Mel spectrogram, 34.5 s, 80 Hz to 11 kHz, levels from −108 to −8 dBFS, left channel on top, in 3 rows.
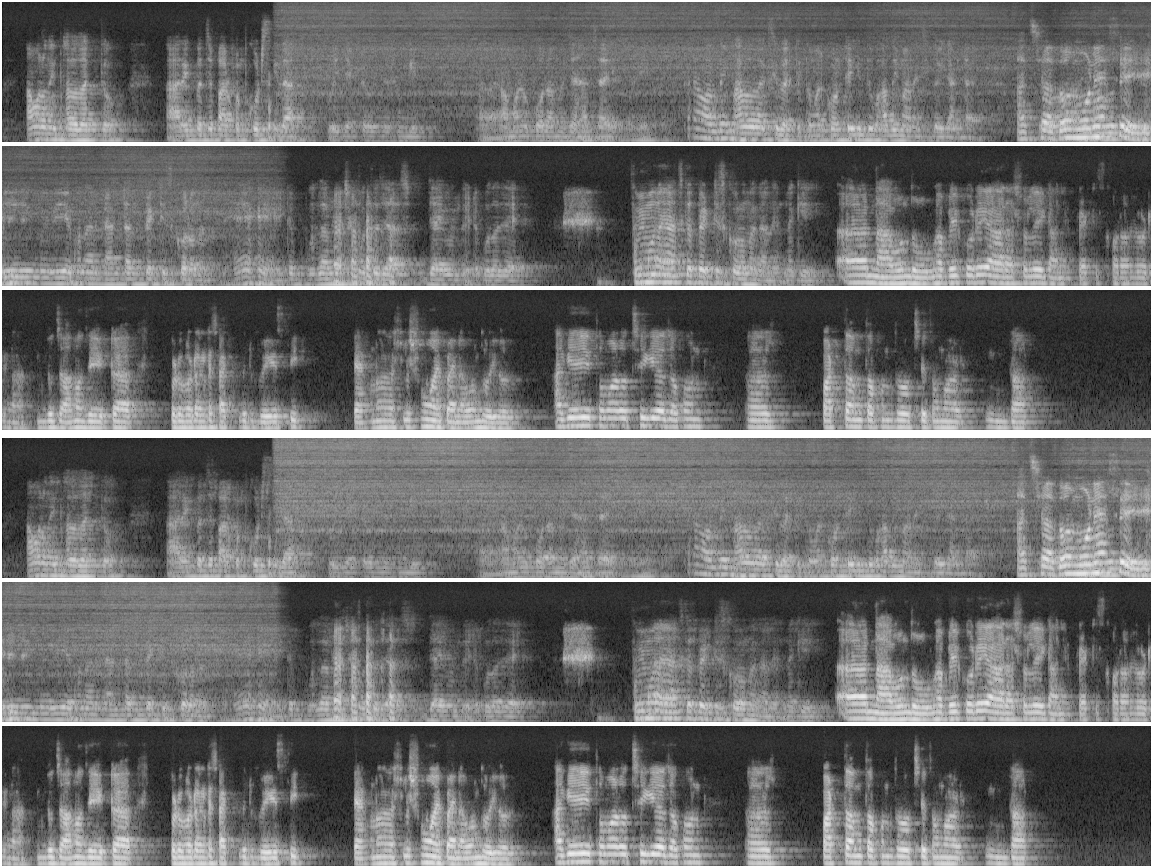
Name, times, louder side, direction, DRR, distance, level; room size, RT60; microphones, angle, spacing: voice 1, 0.3-1.4 1.7-3.0 3.3-4.2 4.7-10.0 10.4-16.7 17.8-19.7, left 1 dB, 75° left, 3 dB, 2.0 m, -33 dB
sound 1, 2.7-14.3, right 7 dB, 75° right, 3.2 m, -41 dB
voice 2, 10.2-11.7 14.8-15.2 17.1-17.4 18.0-18.3 19.8-24.3 24.7-26.0 26.5-28.2 28.5-30.0 30.4-30.7 31.2-33.2, right 3 dB, 25° right, 16 dB, 0.4 m, -24 dB
21.0 x 8.0 x 2.4 m, 0.74 s
head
